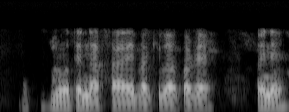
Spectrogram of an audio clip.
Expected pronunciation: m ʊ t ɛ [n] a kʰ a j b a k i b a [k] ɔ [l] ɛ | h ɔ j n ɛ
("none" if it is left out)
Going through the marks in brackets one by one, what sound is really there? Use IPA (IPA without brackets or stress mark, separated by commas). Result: n, k, ɹ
